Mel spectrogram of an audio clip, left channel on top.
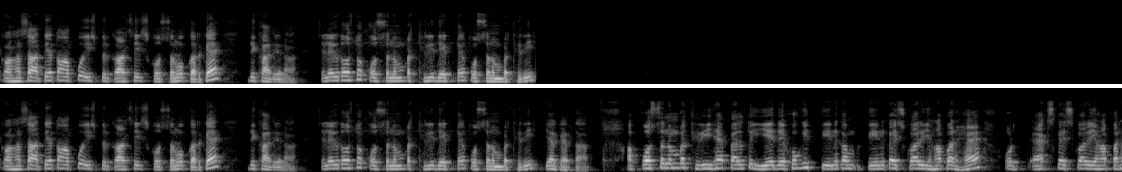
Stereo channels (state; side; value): drops out; left; at 5.4 s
